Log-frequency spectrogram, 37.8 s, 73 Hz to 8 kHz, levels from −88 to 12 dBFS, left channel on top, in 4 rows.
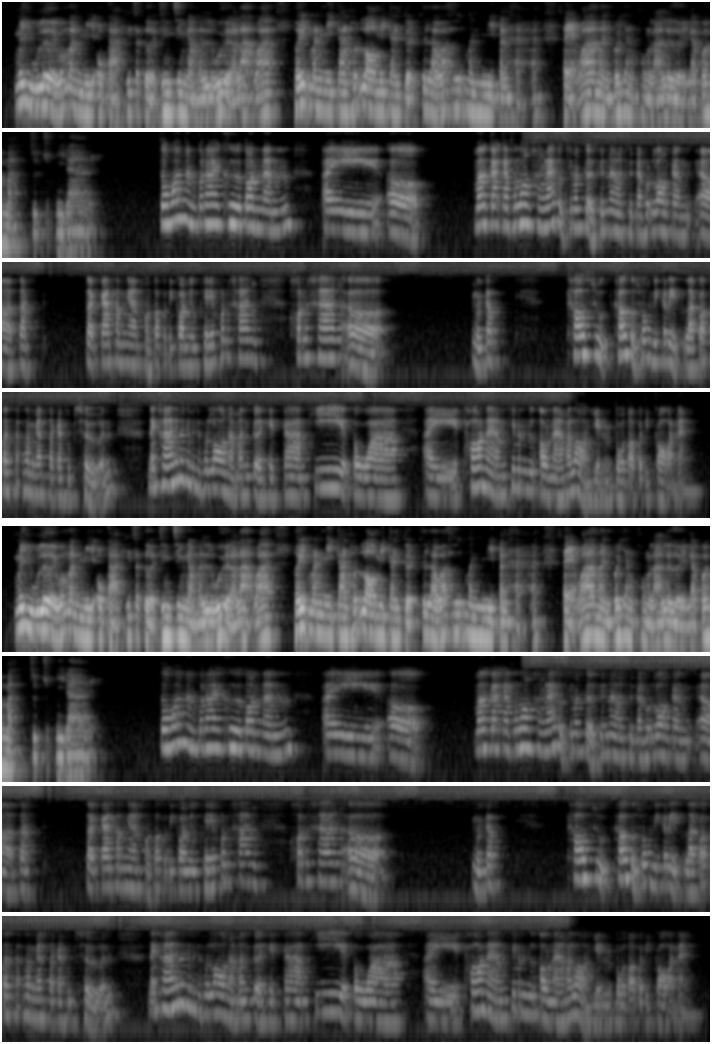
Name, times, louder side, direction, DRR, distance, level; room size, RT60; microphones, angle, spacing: voice 1, 0.2-10.7, right 4 dB, 40° right, 0.4 m, -27 dB
voice 2, 11.5-13.3 13.7-15.1 15.7-19.3 20.0-24.0 25.1-25.5 25.9-26.0 26.4-37.6, left 4 dB, 65° left, 0.5 m, -36 dB
sound 1, 16.4-35.9, right 6 dB, 75° right, 0.7 m, -46 dB
5.3 x 2.5 x 3.9 m
head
